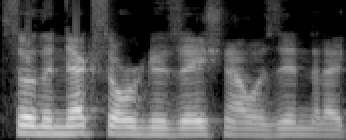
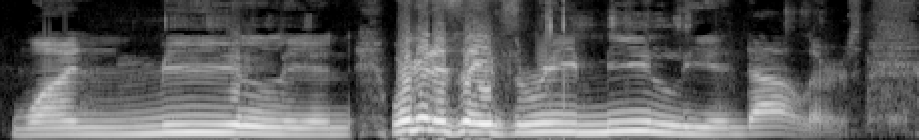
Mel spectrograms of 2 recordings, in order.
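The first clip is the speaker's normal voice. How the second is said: very loud, booming, campy villain voice; 9 dB louder than usual. Teasing the other speaker about how they pitched a three-million number, Dr. Evil voice. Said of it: "did you do it in the Doctor Evil voice?".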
